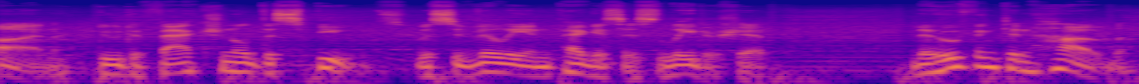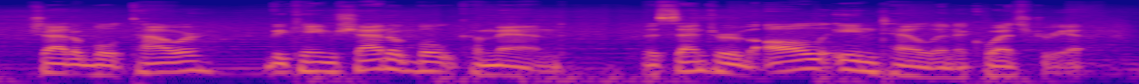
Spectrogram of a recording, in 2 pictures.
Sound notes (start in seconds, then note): none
